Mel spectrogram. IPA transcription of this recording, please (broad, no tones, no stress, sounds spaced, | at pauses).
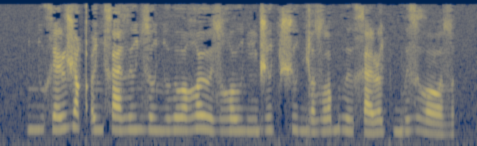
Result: ʎ u x ɛ ɭ ʒ ɵ qʼ u ʎ x a z ɯ ʎ z o ʎ u ð oː ʁ ɵː z ʁ uː ʎ n d͡ʒ ɵː c ʃ u ɟ ɔ z lˠ u b ð ɯ x a ɭ ɔ c b ɯ z ɣ ɔ z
